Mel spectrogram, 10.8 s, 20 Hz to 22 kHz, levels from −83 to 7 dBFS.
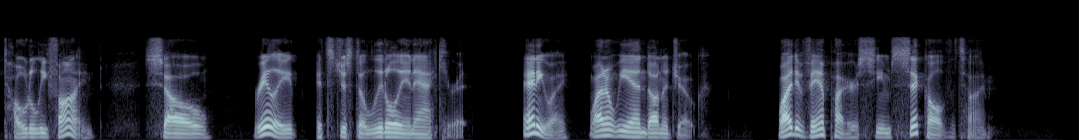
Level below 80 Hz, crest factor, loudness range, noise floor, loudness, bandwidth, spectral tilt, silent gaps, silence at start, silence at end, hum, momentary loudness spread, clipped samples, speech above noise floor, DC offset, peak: -68 dBFS; 20 dB; 3 LU; under -90 dBFS; -20 LUFS; 7.6 kHz; -3.5 dB/octave; none; 0.05 s; 0.95 s; none; 18 LU; under 0.1%; over 70 dB; under 0.1%; -2 dBFS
